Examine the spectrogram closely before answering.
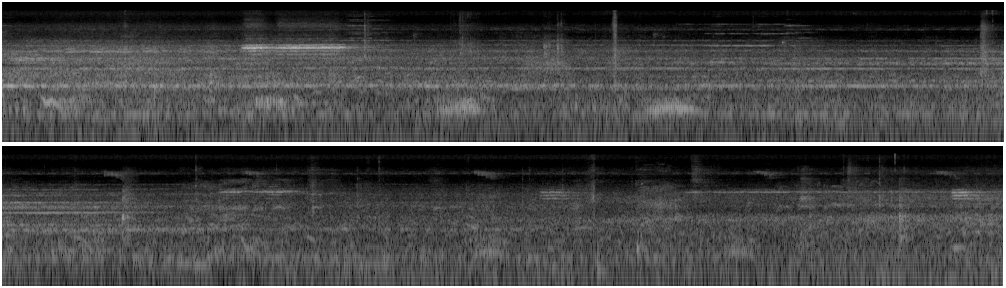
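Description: Pigeons coo softly and repeatedly nearby.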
